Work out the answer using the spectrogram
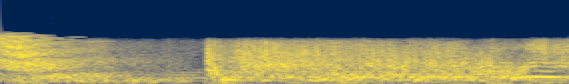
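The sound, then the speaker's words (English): A missile is fired from a cartoon character's chest as a blast-like effect. A rushing noise fades a little, then a sudden loud burst hits at about the midpoint and holds as a dense roar to the end. “how about I give you one of these missiles from my chest?”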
